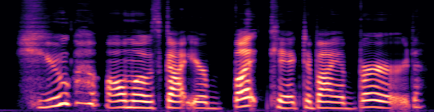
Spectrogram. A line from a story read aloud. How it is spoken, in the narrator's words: Ron wheezed out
